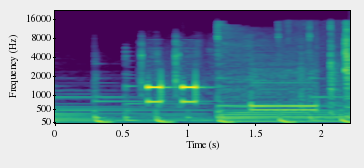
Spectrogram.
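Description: Two short telephone keypad tones (DTMF dual-tone beeps) about a third of a second apart, from the Fanvil door-entry intercom call, over background music with a steady beat.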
